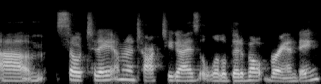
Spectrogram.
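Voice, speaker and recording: In an Upper Midwest accent, the speaker talks at a fairly quick pace with ordinary pitch variation over a quiet background. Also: woman. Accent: Wisconsin, Upper Midwest. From Central Wisconsin. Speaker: brand designer and coach. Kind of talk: informal presentation. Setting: group conference call.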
